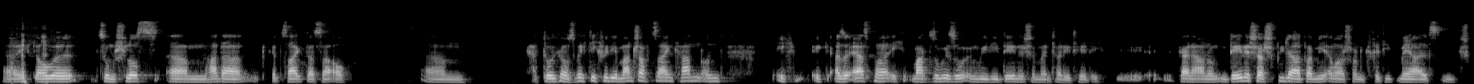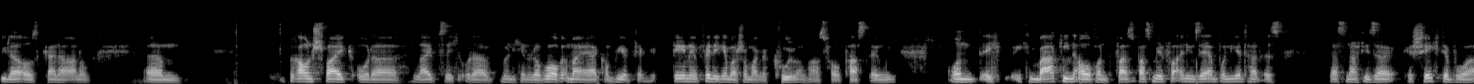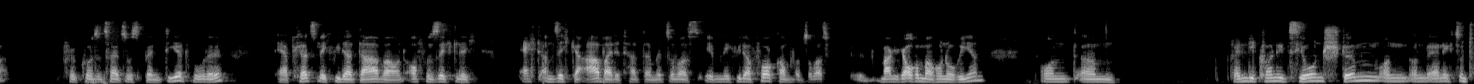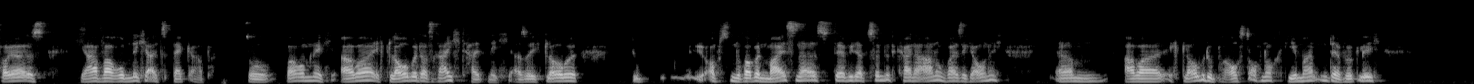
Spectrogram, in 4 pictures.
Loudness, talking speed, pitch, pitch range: -23 LUFS, 190 wpm, 135 Hz, 120-150 Hz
